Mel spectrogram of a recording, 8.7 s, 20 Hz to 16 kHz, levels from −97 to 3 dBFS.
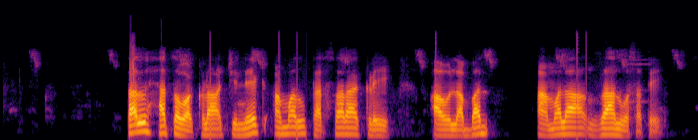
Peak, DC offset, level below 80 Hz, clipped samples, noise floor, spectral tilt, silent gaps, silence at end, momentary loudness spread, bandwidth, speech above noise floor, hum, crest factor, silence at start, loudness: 0 dBFS; under 0.1%; -62 dBFS; under 0.1%; -62 dBFS; -9 dB/octave; 6.36-6.65 s; 0.5 s; 12 LU; 6.8 kHz; 44 dB; none; 20 dB; 1.6 s; -18 LUFS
